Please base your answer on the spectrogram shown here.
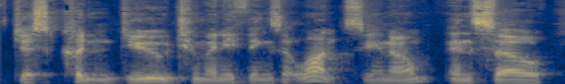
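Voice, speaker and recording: A man's voice: on the low side, normal speed, a little mellow. A man talking casually as an interview guest, rambling earnestly with many fillers and restarts. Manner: earnest, emotional storytelling. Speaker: storm chaser guest.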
